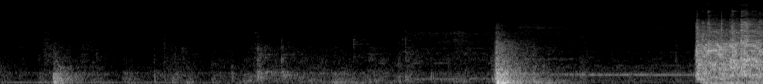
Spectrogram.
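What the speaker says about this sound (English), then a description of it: "Let's get it fired up here." A few clicks and clunks come first, then a 24-valve Cummins diesel engine with a P-pump cranks briefly and roars to life loudly on first fire, running steadily at the end.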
